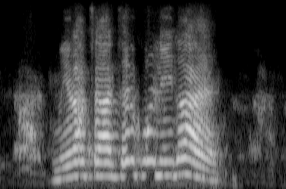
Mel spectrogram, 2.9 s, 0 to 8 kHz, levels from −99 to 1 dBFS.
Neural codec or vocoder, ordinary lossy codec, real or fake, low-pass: codec, 16 kHz, 4.8 kbps, FACodec; Opus, 32 kbps; fake; 7.2 kHz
